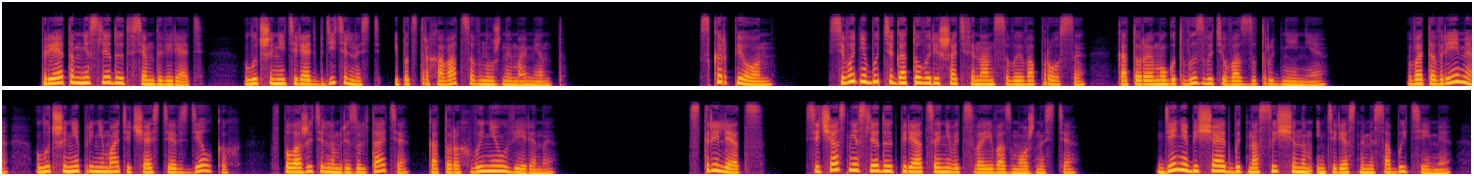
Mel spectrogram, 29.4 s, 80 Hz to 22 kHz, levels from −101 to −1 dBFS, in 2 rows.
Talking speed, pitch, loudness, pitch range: 115 wpm, 190 Hz, -20 LUFS, 170-225 Hz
